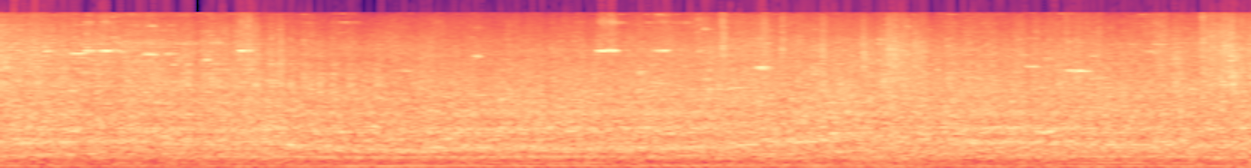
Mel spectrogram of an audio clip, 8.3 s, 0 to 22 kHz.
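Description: Caterpillar D7F crawler bulldozer on the move: its diesel engine running and its steel tracks rolling, a loud, steady mechanical din.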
